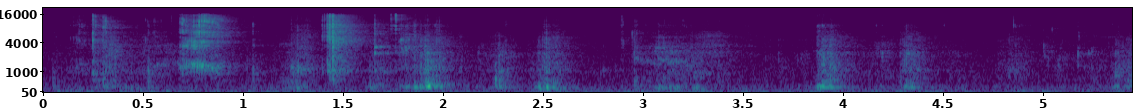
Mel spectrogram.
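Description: Cheese-flavoured corn chips being bitten and chewed: irregular crisp crunches, closer together in the first couple of seconds and sparser toward the end.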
